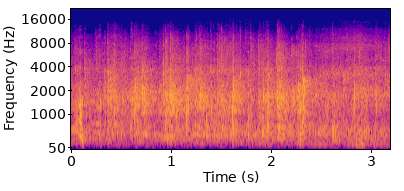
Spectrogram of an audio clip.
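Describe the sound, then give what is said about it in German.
A crowd applauds steadily for about three seconds, a dense, even wash of many hands clapping at once with no pauses or voices rising above it. “Applaus für dich.”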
